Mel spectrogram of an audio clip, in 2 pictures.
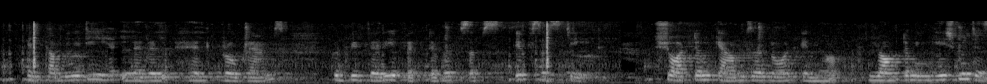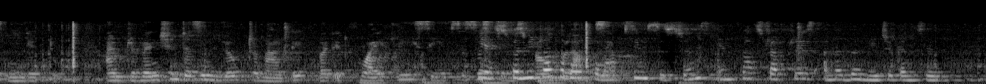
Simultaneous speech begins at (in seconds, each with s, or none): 14.6 s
